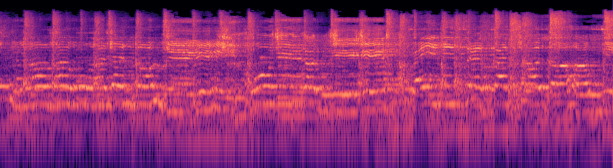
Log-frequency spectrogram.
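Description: A woman singing live into a handheld microphone over a band with electric guitar, keyboard and a steady beat, heard through the PA.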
